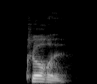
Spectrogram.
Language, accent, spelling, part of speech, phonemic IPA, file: French, France, chloreux, adjective, /klɔ.ʁø/, LL-Q150 (fra)-chloreux.wav
- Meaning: chlorous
